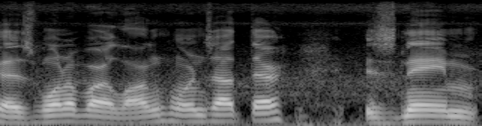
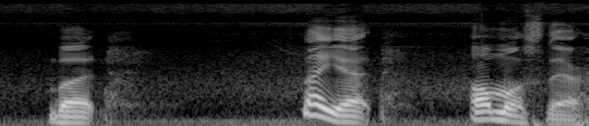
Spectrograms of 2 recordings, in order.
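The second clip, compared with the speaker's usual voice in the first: ordinary talk, nothing marked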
